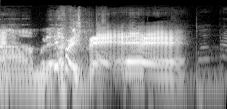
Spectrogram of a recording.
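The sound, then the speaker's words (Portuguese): A sheep bleats in a loud, drawn-out, wavering cry that holds a quavering pitch before cutting off abruptly into near quiet. “Ovelha ou carneiro? Qual a diferença de ovelha e carneiro?”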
